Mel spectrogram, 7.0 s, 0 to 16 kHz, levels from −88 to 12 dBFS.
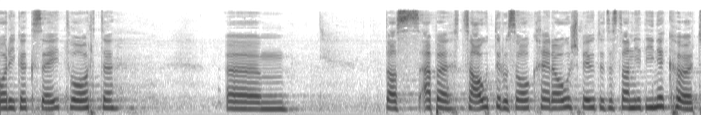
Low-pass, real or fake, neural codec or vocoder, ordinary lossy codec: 10.8 kHz; real; none; none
